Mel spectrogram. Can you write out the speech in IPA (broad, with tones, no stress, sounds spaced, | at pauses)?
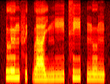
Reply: l ɵ˥ n f ɪ˨ k̚ l aː˨ j ŋ iː˨ t͡s iː˥ t̚ n̪ ʊ˧ ŋ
